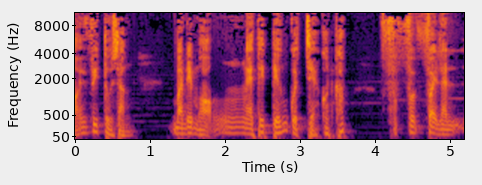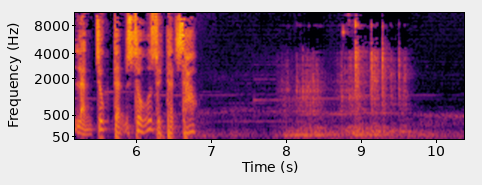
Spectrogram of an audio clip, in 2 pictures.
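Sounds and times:
speech: 0.0s - 7.0s
village school window flung open by a gust: 7.8s - 9.8s.

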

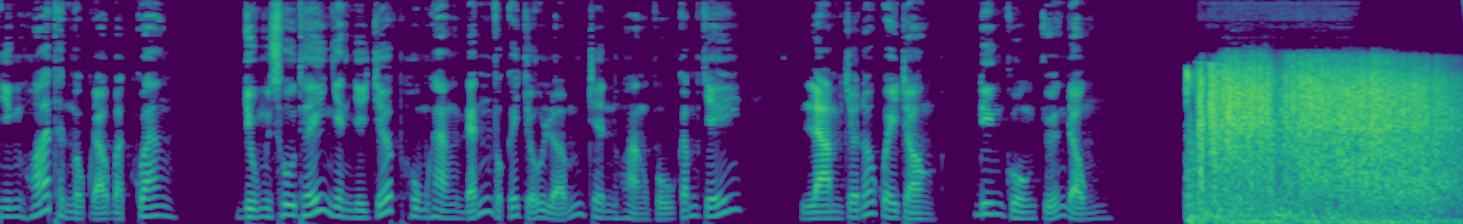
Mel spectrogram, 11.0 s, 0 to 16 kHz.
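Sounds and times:
speech: 0.0s - 8.4s
loud explosion sound effect: 8.9s - 10.9s.

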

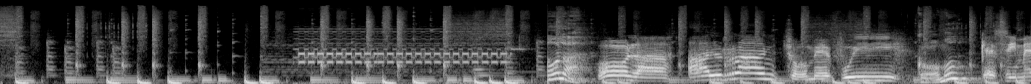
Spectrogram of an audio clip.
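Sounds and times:
rhythmic bass-heavy musical beat: 0.0s - 2.8s, 3.5s - 5.4s, 6.0s - 10.2s
studio telephone ringing with an electronic melodic ringtone: 2.8s - 5.3s
speech: 5.5s - 10.2s.

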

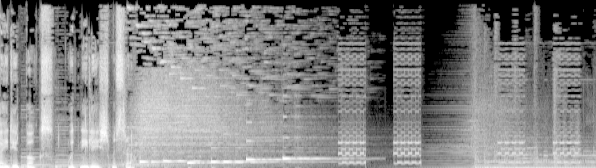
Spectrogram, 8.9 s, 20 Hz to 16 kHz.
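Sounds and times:
music: 0.0s - 5.1s, 6.4s - 8.9s
speech: 0.2s - 2.6s
rising melodic phrase: 1.9s - 5.3s
telephone bell ringing: 2.1s - 6.4s, 7.5s - 8.8s.

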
